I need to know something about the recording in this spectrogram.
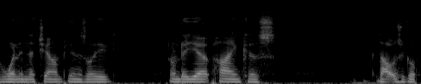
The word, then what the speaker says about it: Jupp Heynckes: the back of winning the Champions League under Jupp Heynckes. That was a good pronunciation, Eden.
